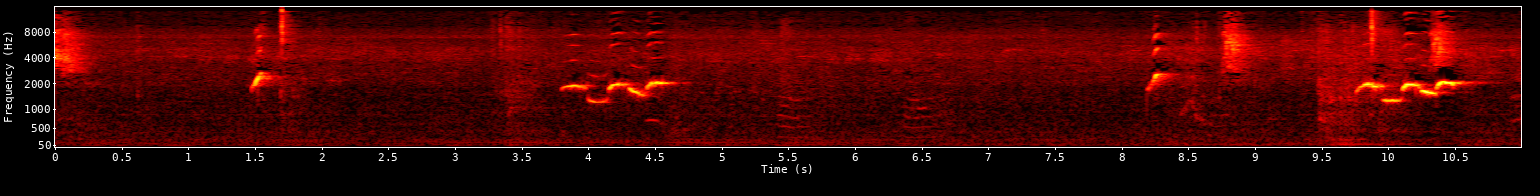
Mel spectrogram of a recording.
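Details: A captive Javan myna, about two years old and kept since young, able to mimic several sounds, gives short bursts of loud, varied whistles, some rising and warbled, some harsher, in four phrases with quiet gaps.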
